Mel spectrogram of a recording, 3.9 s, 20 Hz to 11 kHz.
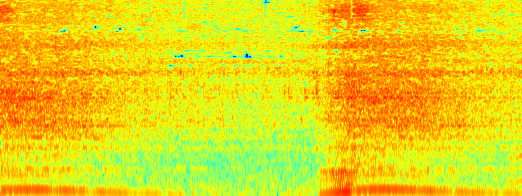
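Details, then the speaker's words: VW A3 2.0L (Mk3 Golf/Jetta platform, possibly automatic) that was gutless on test drive: idles fairly nicely but on acceleration revs rise sluggishly, sag and want to cut out, won't pick up with throttle held open; exhaust restricted. "it eventually gets to the point where you can hold a throttle open and it just won't pick up anymore and that's because the exhaust is restricted"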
